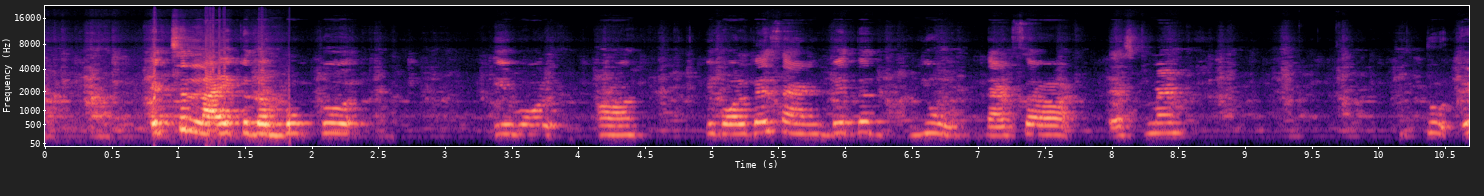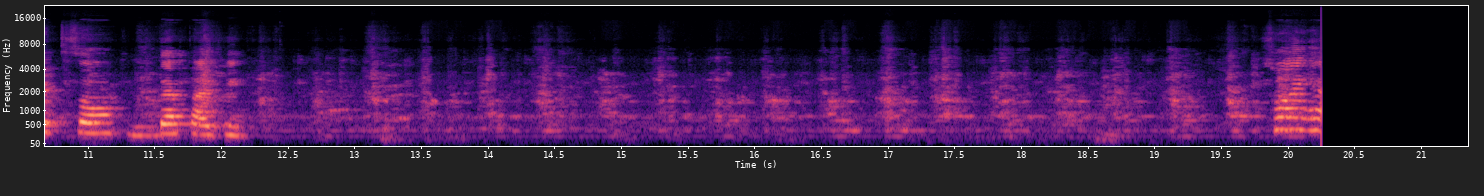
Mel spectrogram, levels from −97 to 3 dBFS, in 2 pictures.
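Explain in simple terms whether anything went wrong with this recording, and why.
Three problems can be heard.

Harsh crackling hits the loudest moments at 0.80 to 0.83 seconds and again from 1.19 to 1.83 seconds. This is microphone overload, likely from input volume set too high.

During the first burst and right after the second, at 0.82 and 1.83 seconds, the level suddenly drops. This is microphone volume stepped down, likely software turning the input down after the distortion.

At 20.25 seconds the sound stops mid-sound and falls into dead silence. This is a cut-off end. The final part was never saved.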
